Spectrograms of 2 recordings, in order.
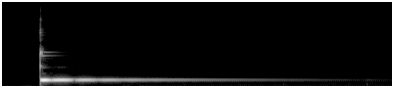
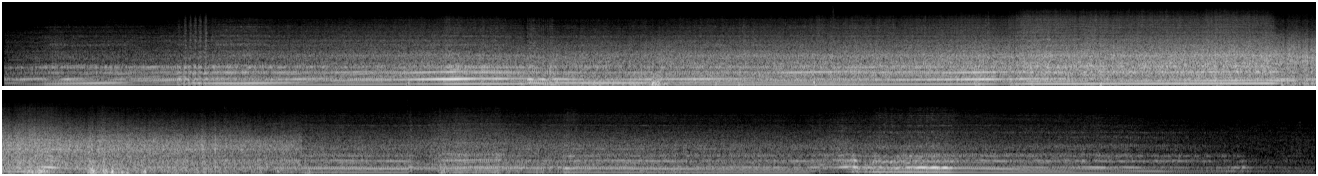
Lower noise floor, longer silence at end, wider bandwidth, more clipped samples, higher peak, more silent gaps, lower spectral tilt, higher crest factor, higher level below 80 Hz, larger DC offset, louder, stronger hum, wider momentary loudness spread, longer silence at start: first, -66 dBFS vs -48 dBFS; first, 2.1 s vs 0.65 s; second, 6 kHz vs 14 kHz; neither; about the same, 0 dBFS vs -2 dBFS; neither; about the same, -6 dB/octave vs -6.5 dB/octave; about the same, 20 dB vs 18 dB; second, -68 dBFS vs -42 dBFS; neither; first, -15 LUFS vs -20 LUFS; neither; first, 25 LU vs 15 LU; first, 0.4 s vs 0 s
